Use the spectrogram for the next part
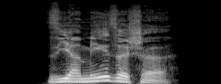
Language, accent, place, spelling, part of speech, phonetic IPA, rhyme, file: German, Germany, Berlin, siamesische, adjective, [zi̯aˈmeːzɪʃə], -eːzɪʃə, De-siamesische.ogg
- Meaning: inflection of siamesisch: 1. strong/mixed nominative/accusative feminine singular 2. strong nominative/accusative plural 3. weak nominative all-gender singular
